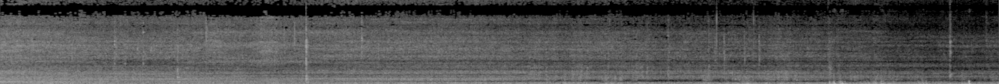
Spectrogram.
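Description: A heavy tractor engine rumbles and roars steadily close by.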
